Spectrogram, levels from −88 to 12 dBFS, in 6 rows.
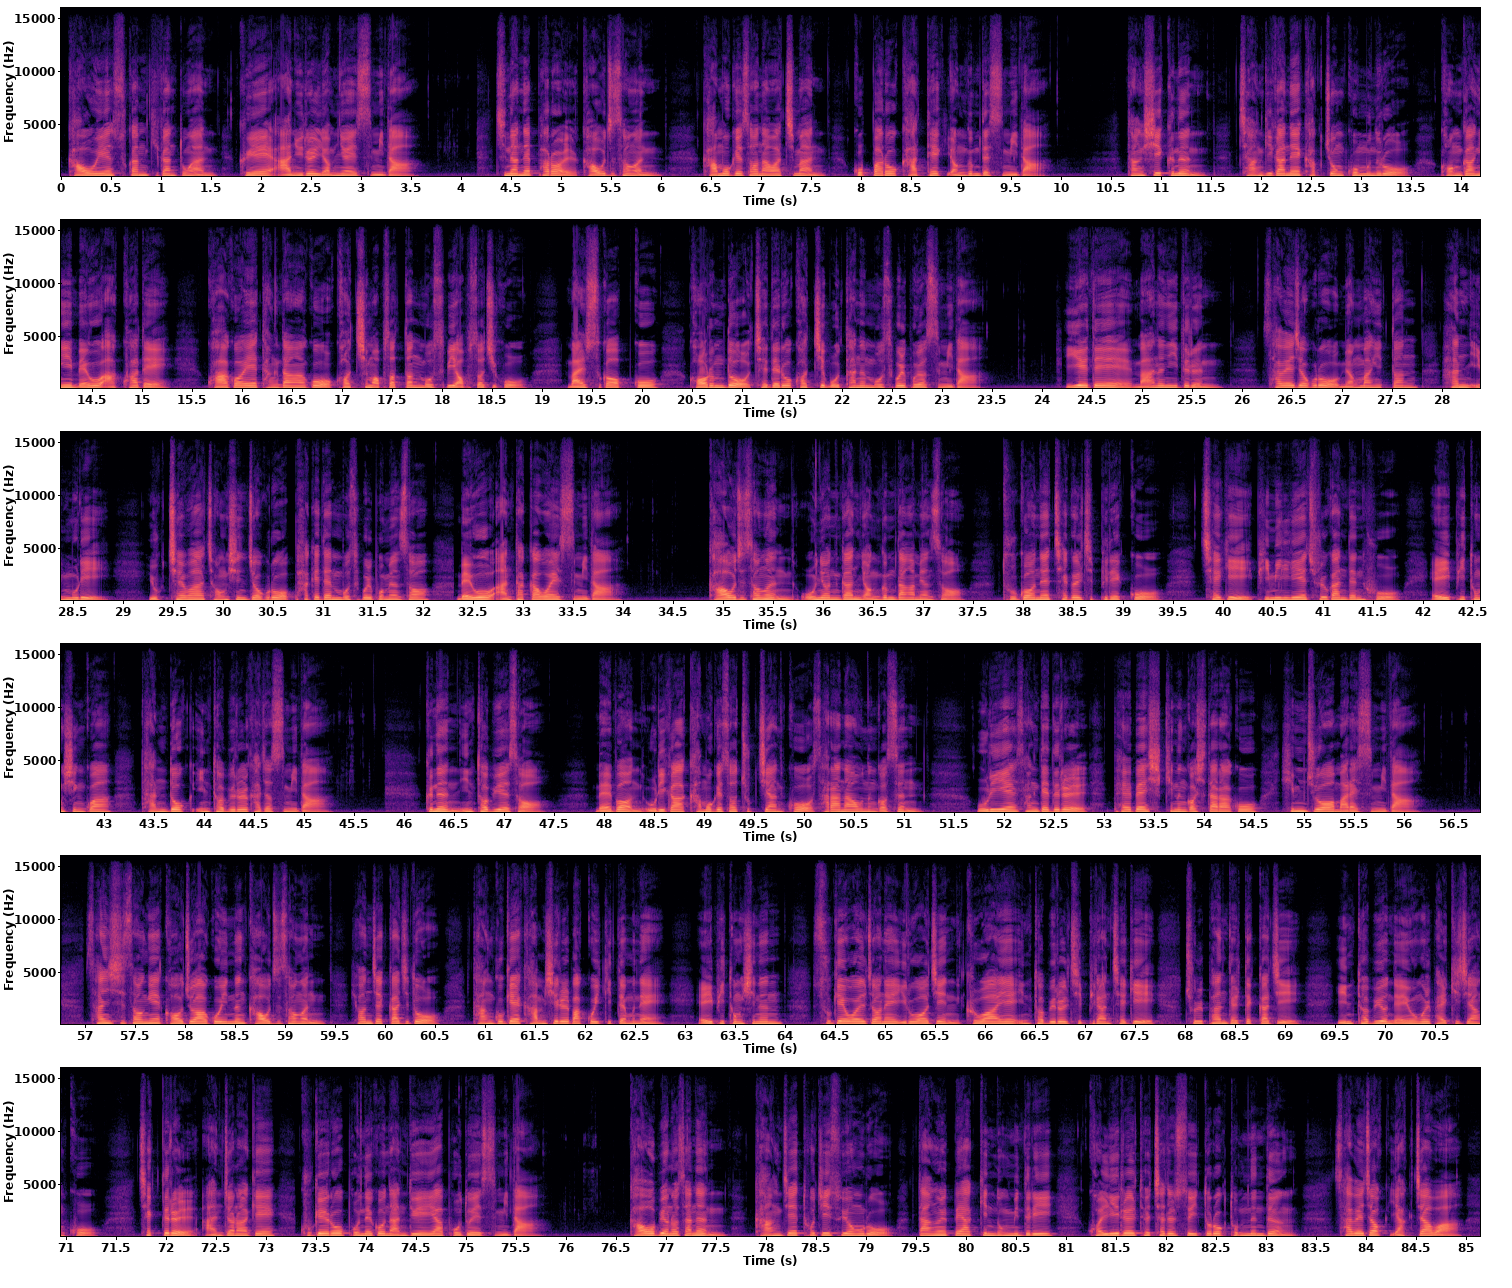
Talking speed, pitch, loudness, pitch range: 285 characters per minute, 155 Hz, -15 LUFS, 110-175 Hz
